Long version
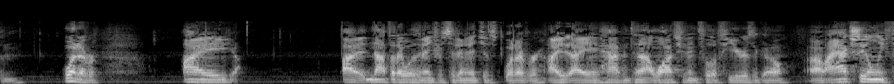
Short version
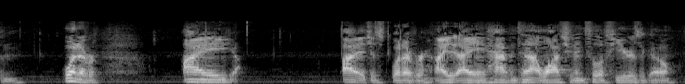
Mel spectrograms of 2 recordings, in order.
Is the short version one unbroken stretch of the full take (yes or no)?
no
